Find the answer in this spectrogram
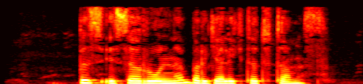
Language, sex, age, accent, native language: Uzbek, female, 18-24, Navoiy, Uzbek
